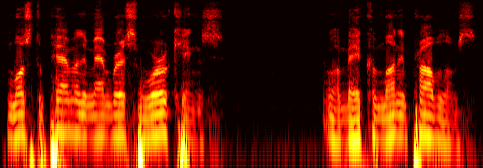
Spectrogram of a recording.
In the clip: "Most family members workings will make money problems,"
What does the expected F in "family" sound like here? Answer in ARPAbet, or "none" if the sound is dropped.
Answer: P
